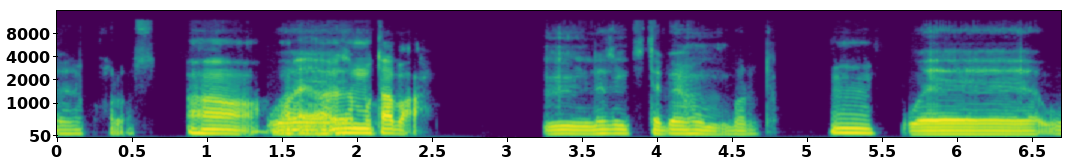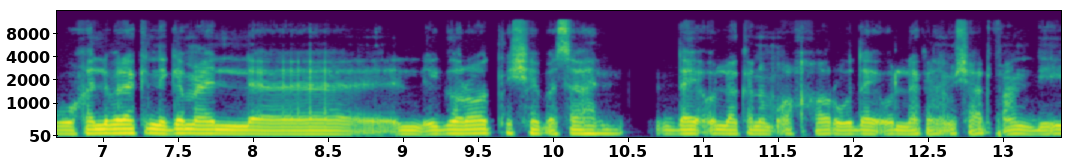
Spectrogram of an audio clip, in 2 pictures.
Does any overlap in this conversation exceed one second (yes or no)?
no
